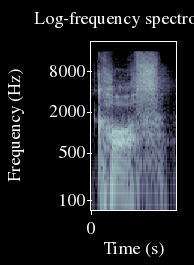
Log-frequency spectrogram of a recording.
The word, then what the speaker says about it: Kaph: a p um but it's pronounced cough sounds just like what you do when you're sick you know cough you're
